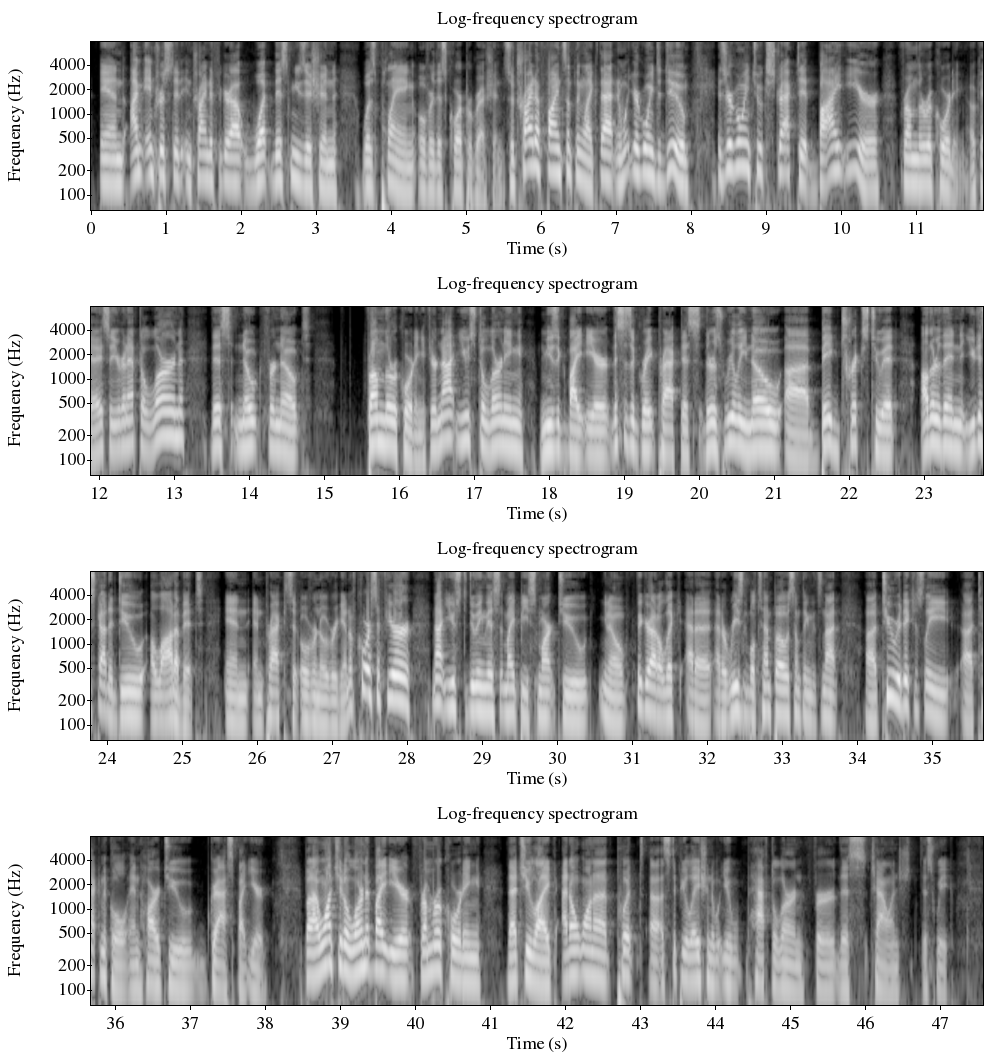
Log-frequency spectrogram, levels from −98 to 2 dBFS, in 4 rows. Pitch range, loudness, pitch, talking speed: 115-155 Hz, -15 LUFS, 135 Hz, 215 wpm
